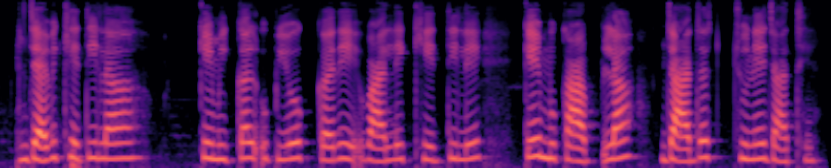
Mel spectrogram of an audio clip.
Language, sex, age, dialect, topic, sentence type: Chhattisgarhi, female, 18-24, Western/Budati/Khatahi, agriculture, statement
